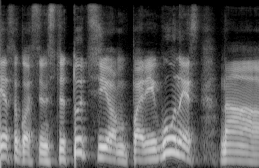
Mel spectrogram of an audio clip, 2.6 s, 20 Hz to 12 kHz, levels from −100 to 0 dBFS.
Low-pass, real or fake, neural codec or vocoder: 10.8 kHz; fake; autoencoder, 48 kHz, 128 numbers a frame, DAC-VAE, trained on Japanese speech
